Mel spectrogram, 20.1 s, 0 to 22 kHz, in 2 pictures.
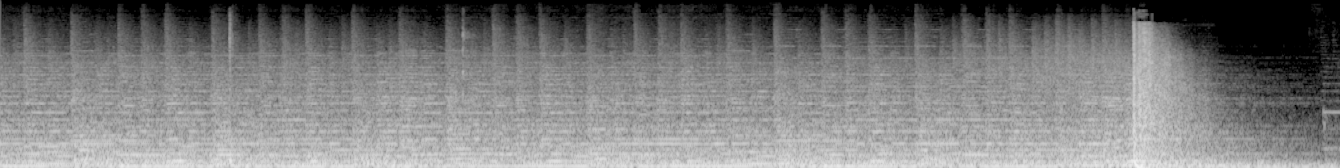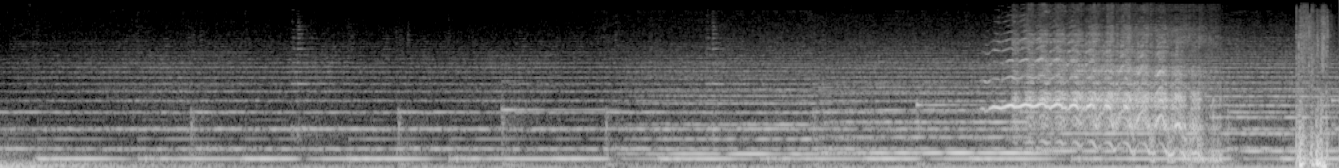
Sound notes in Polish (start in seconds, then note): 8.5 wystrzał. muzyka przechodzi w pojedyczne, powolne dźwięki fortepianu; 17.5 głośne rżenie konia, odgłos głuchego uderzenia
